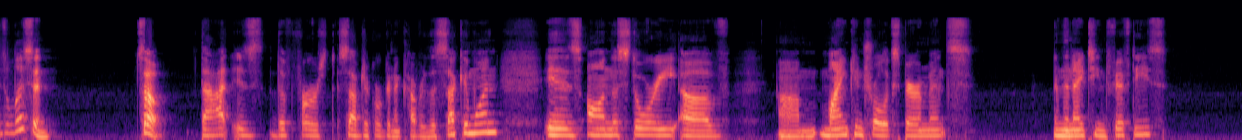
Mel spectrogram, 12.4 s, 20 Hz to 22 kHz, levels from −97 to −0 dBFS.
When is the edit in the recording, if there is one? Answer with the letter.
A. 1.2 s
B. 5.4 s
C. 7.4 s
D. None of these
D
